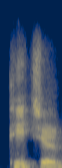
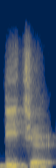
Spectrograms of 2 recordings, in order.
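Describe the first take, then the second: First: The first sound is a voiceless t. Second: The first sound is a voiced d-like sound. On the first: The speaker calls it right. "itu harusnya teacher guru" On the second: The speaker calls it wrong. "voice bergetar, vokal tracknya itu akan menjadi teacher"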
